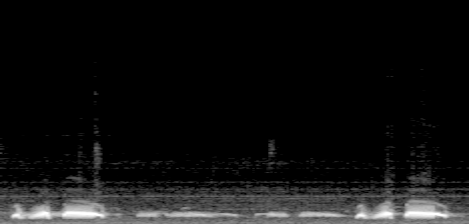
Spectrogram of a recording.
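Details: A female red collared dove coos to stimulate males: low, throaty coos of two quick notes and a longer rolling one, with softer coos between, the phrase repeating after about three seconds.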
